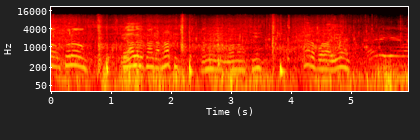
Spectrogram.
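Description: Water splashes as a fishing net is thrown and pulled.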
